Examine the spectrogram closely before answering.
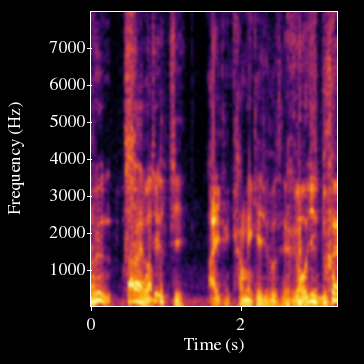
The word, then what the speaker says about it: FTSE: 아, 푸찌가 그게 공식 저 발음이군요. 네. 아 이게 우리가 그냥 그 증권가에서 금융가에서 푸찌라고 해요. 아 그래요. 네, 그걸 FTSE 하면 약간 좀 뭐라고 하나 좀 아마추어처럼 보이잖아.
